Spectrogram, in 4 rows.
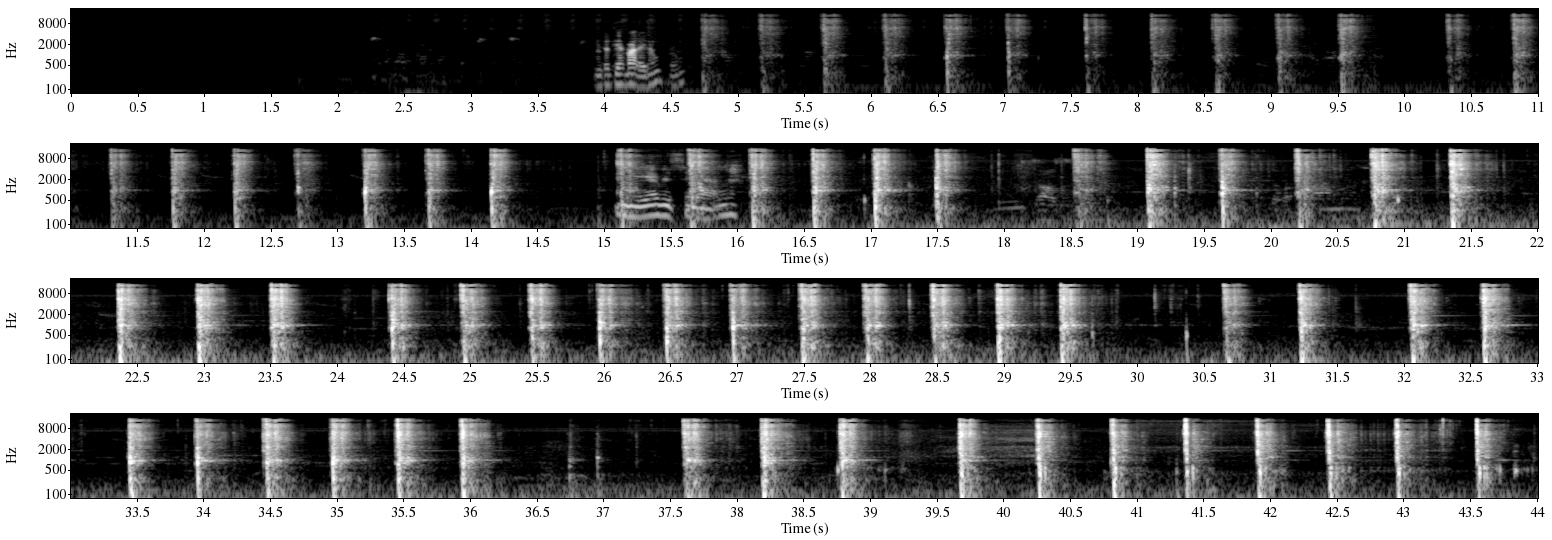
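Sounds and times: knife chopping on a board: 39.6s - 43.8s.

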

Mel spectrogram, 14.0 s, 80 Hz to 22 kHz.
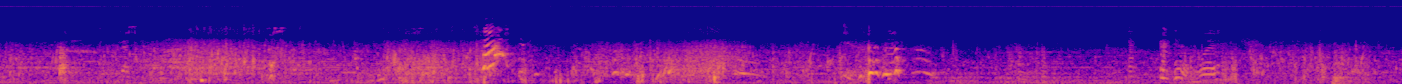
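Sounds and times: pool water splashing: 0.0s - 14.0s
child squealing: 4.8s - 5.2s
children crying out and shouting: 4.8s - 5.3s.

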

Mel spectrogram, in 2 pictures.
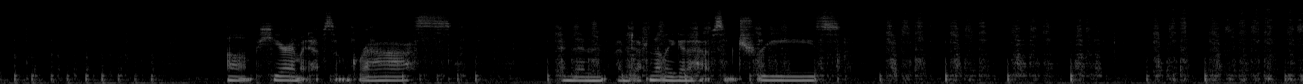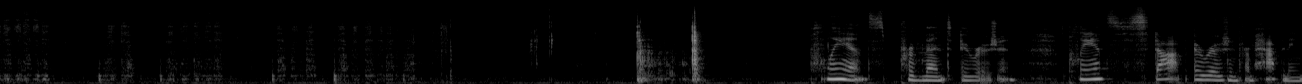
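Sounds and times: marker scribbling on paper: 0.1s - 1.9s, 4.2s - 17.2s.

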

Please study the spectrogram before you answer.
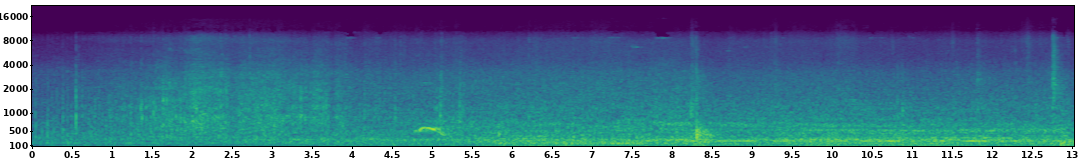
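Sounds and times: conveyor belt humming: 3.3s - 13.0s.

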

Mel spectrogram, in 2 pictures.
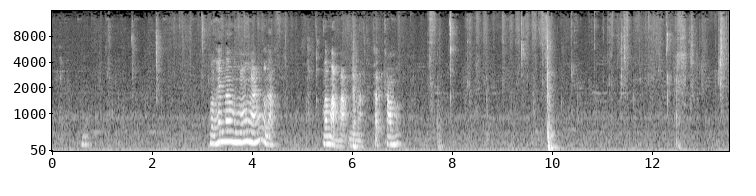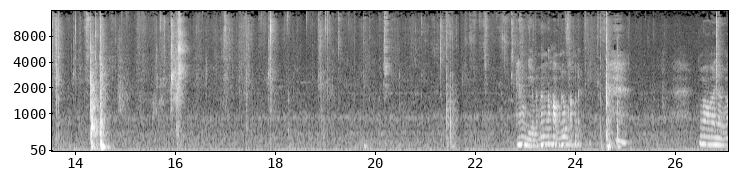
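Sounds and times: knife cutting and scraping: 21.3s - 22.9s.

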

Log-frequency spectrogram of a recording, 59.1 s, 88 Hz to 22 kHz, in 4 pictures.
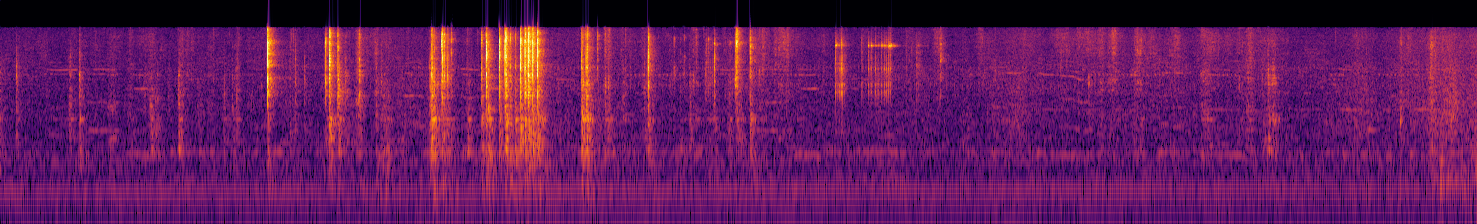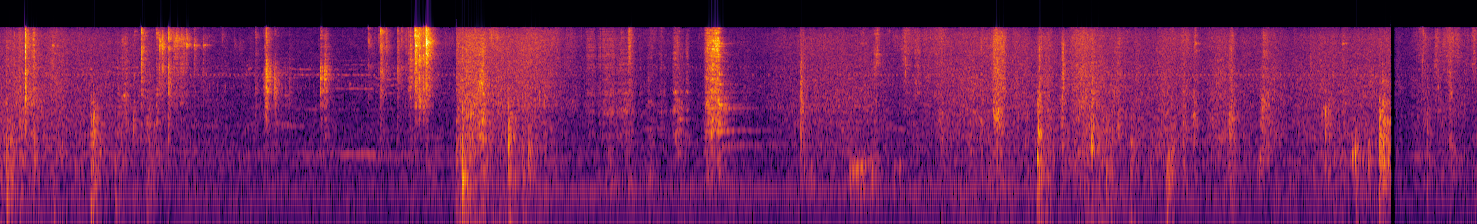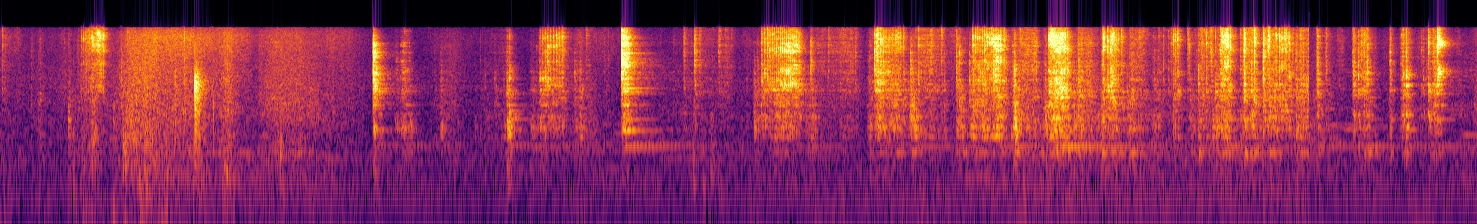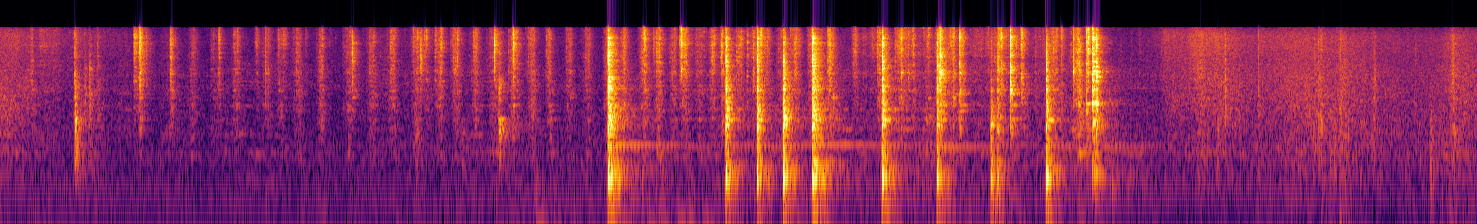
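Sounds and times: hand tools clinking on metal: 34.5s - 44.1s, 50.4s - 55.5s.

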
